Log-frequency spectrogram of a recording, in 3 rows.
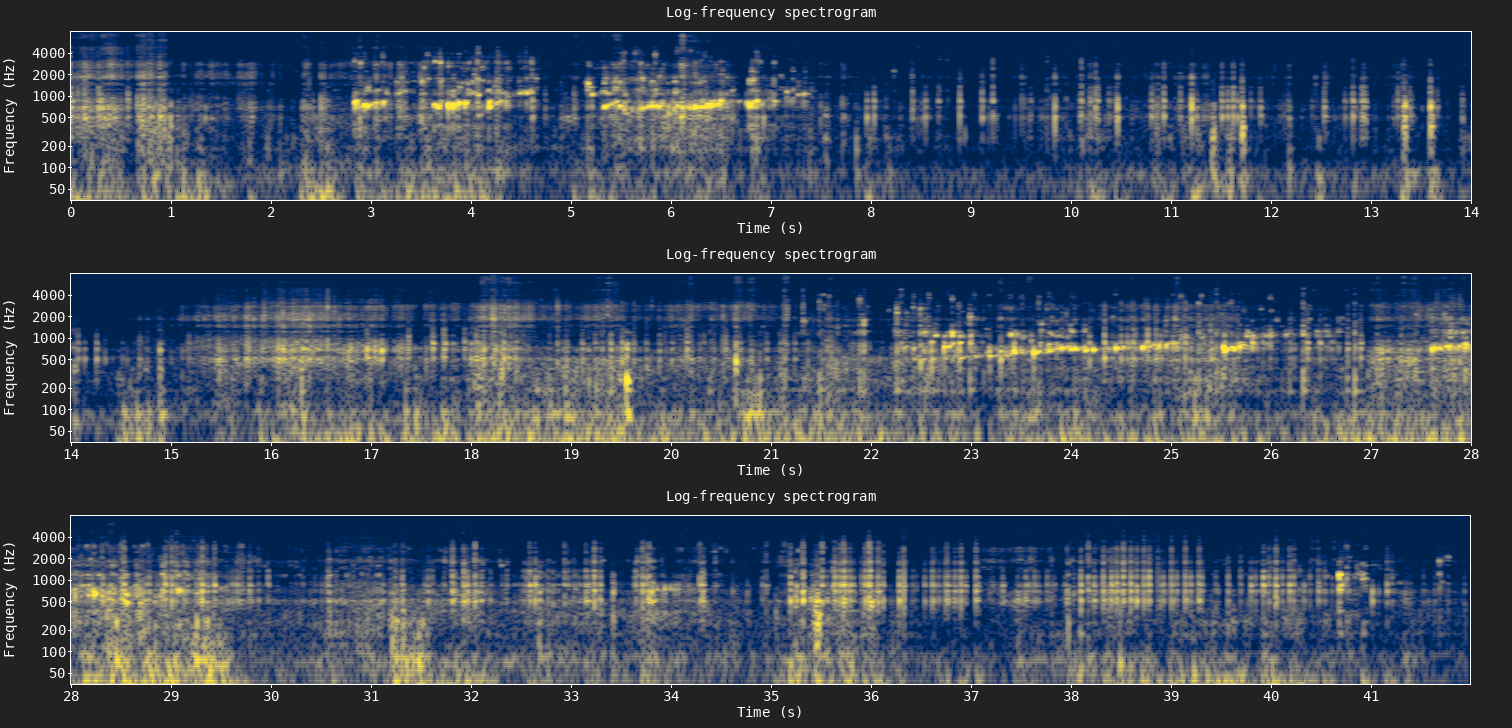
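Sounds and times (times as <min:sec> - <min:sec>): underwater clicks and knocks: 0:00.0 - 0:15.2, 0:16.3 - 0:41.9
muffled underwater river rumble: 0:16.7 - 0:41.9.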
